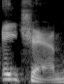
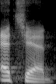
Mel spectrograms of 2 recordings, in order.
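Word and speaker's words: Etienne: First of all, if you look up how it's pronounced in French, it's like Yeah, it's not Achan.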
